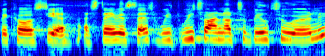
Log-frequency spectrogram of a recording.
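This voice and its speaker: A woman speaks with a Danish accent. Her pitch is medium and her pace moderate. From Denmark. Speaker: startup founder. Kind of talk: student presentation. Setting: presentation to an audience. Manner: hesitant, many ums.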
